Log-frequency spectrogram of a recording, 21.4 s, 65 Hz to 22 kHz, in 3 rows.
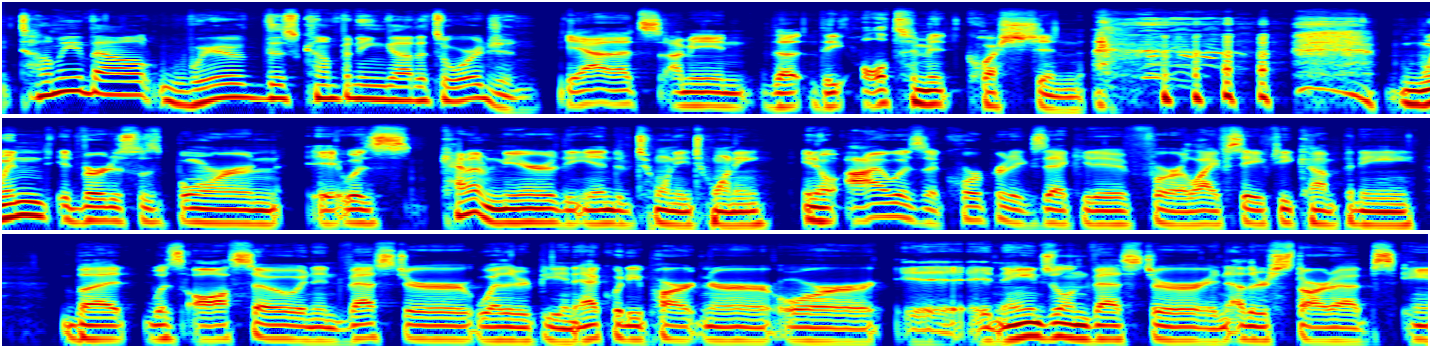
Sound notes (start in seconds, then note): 5.4 laugh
